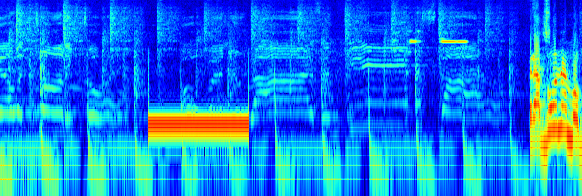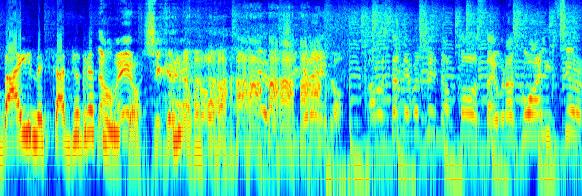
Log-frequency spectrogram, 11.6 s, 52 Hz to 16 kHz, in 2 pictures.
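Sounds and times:
busy rhythmic music with regular beats: 0.0s - 11.6s
telephone call tone while phoning a voicemail: 1.5s - 2.5s
speech: 5.3s - 11.6s
laughter: 7.3s - 9.3s.

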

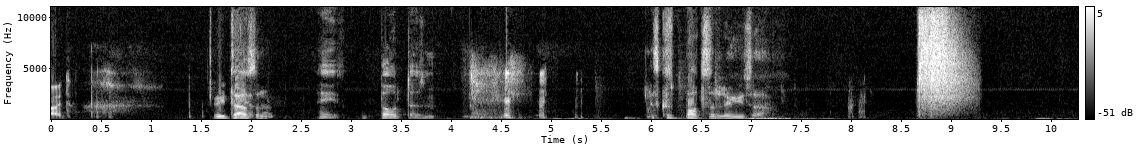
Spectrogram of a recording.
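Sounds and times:
speech: 0.0s - 0.7s, 1.6s - 5.1s, 6.0s - 7.3s
single sharp whip crack: 8.7s - 9.3s.

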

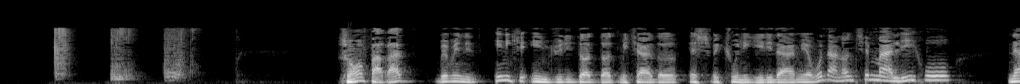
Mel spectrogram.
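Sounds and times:
fart sound effect from a button: 0.5s - 2.1s
speech: 3.5s - 10.1s.

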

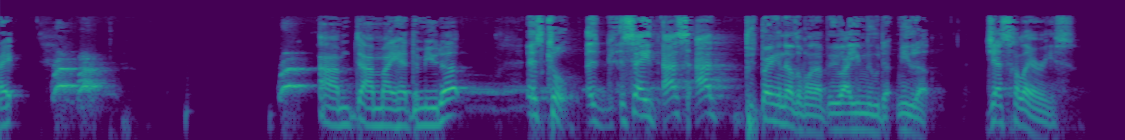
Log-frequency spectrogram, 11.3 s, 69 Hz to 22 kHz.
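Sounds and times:
speech: 0.0s - 0.2s, 3.2s - 4.7s, 5.3s - 10.8s
dog barking: 0.5s - 1.2s, 2.8s - 3.2s.

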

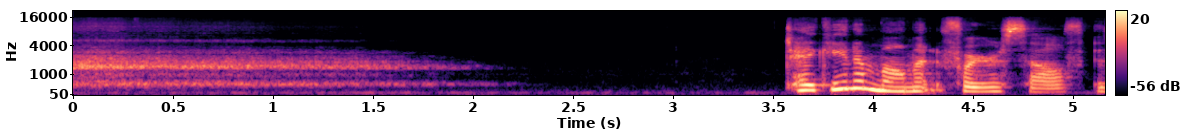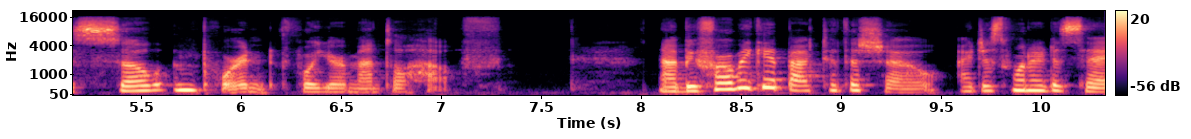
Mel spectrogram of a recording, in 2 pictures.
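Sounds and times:
long deep exhaled breath: 0.0s - 2.3s
speech: 3.6s - 7.4s, 8.1s - 10.3s.

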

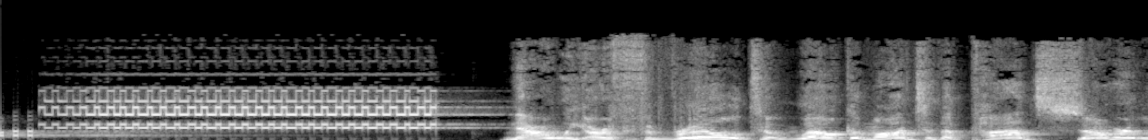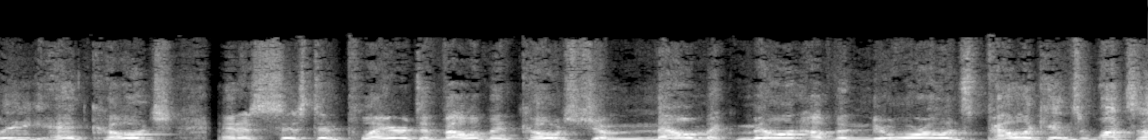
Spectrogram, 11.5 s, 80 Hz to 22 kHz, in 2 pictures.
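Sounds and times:
telephone ringing for an incoming call: 0.0s - 2.5s
speech: 2.5s - 11.4s.

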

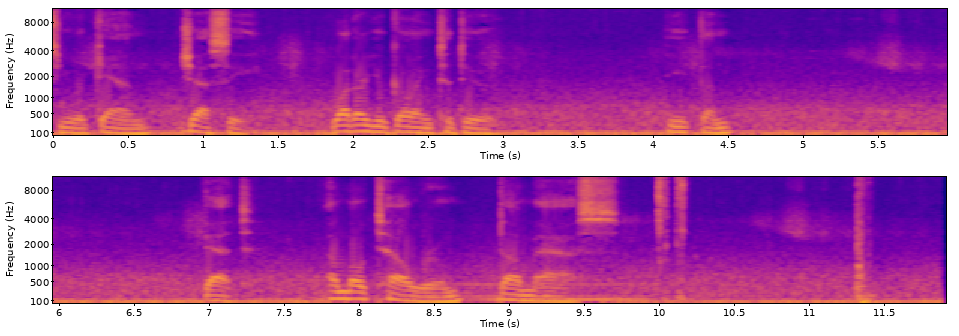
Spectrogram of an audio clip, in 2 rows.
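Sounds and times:
speech: 0.0s - 3.2s, 4.1s - 4.7s, 7.0s - 9.9s
car idling at the curb: 0.0s - 11.9s
car door slamming shut: 11.3s - 11.6s
car door opening: 11.3s - 11.7s.

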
